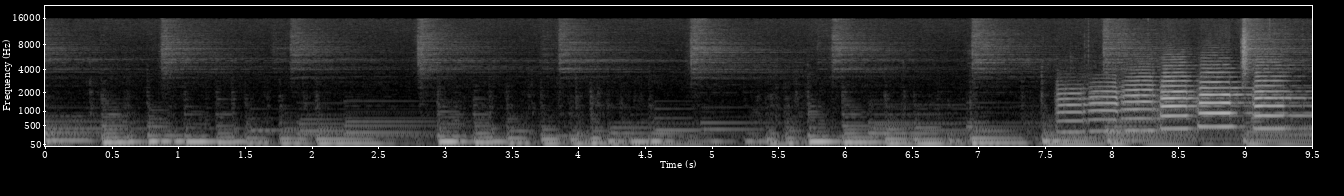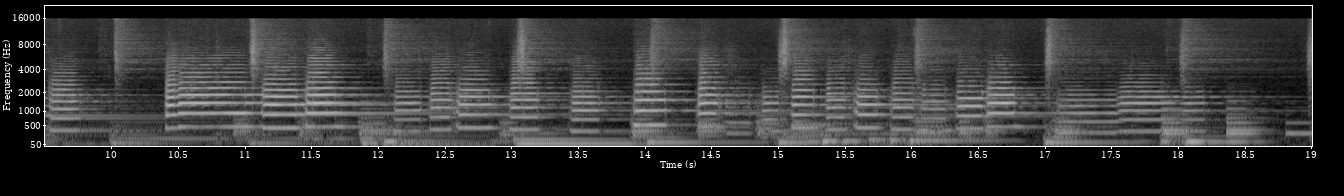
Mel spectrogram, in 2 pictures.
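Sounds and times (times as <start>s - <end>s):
bass notes: 0.0s - 19.0s
jazz combo playing: 0.0s - 19.0s
light percussion: 0.0s - 19.0s
horn melody: 7.6s - 19.0s.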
